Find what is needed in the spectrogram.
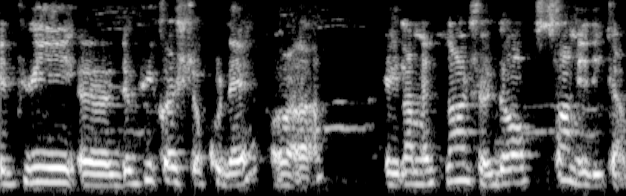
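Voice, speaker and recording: Using an ordinary speaking voice, a woman speaks at a fairly slow pace and a fairly high pitch. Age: 60s. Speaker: caller giving testimony. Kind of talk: testimony.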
